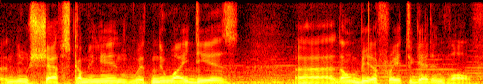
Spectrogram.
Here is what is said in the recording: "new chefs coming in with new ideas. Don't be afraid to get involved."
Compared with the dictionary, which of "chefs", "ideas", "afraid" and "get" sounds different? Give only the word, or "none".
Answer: none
